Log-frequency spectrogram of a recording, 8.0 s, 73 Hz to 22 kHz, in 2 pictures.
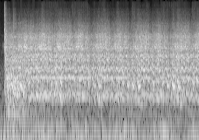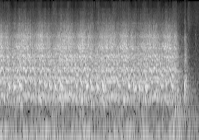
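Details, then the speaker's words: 1960s Ford Galaxie project, after priming oil pressure: catches and runs rough about seven seconds, then dies when start button released, as coil is only fed via the solenoid exciter wire while cranking. "It just got oil pressure and you heard it start to start. And that's because there actually is an exciter wire running to the coil from the solenoid. So that's why it tried to start. But as soon as I stopped pushing the start button, it died."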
